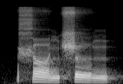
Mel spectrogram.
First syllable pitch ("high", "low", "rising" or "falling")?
falling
